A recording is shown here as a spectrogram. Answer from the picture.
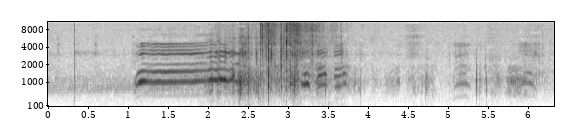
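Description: A long, high-pitched squeal held for about a second, starting about a second in, then a loud burst of rustling and scraping as the tandem paraglider touches down in snow; short high cries follow.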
